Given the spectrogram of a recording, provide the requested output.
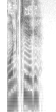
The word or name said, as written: rundkirke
